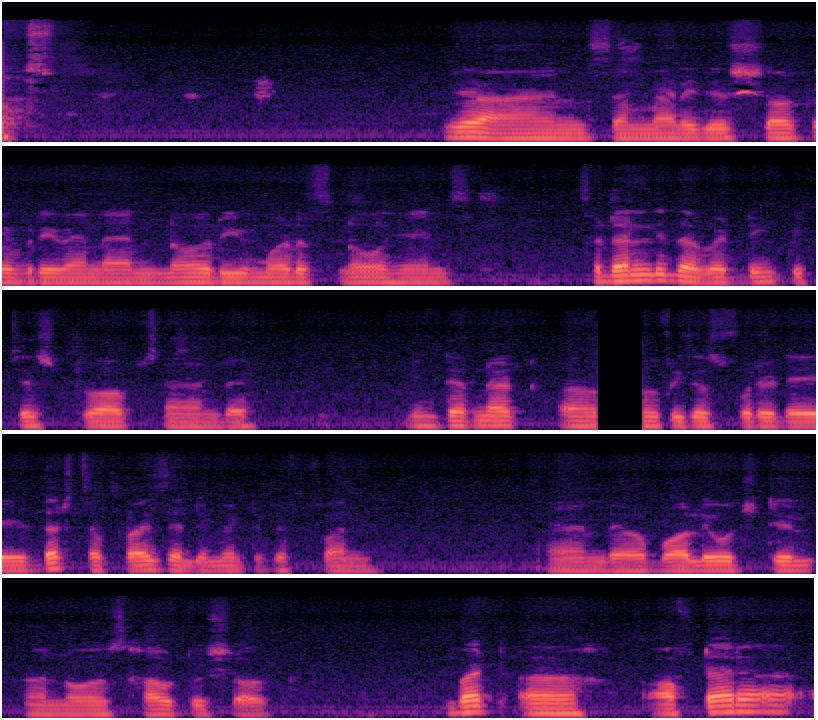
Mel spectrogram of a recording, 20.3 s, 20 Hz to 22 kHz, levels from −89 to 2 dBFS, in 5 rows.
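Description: From 0.3 to 0.45 s, then at 3.06 to 3.22 s and 6.45 to 6.56 s, a faint echo leak trails the speech by a fixed 137 ms, likely because a far-end loudspeaker's echo canceller let some pickup through. The constant delay sets it apart from diffuse room reverb. From 0.84 to 1.05 s and 1.24 to 2.18 s, speech suppressed in double talk makes the audio dip by roughly 5 dB, likely because the canceller ducked this side while both sides spoke. These are shallow dips, not complete dropouts. At 11.11 s a playback stall silences the sound for 237 ms, likely because the player's buffer ran dry, and the audio resumes mid-flow. From 11.35 to 11.57 s a time-compressed catch-up runs at 2x speed, hurried but at normal pitch, unlike a resampled speed-up.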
